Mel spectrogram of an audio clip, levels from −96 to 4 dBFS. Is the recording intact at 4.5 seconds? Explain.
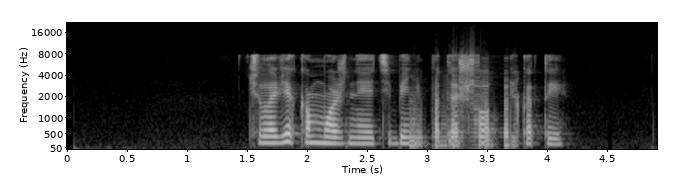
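No. From 4.50 to 4.53 s the speech drops out completely for 38 ms, then resumes where it stopped. This is a Bluetooth stall. Radio interference likely delayed packets, so the headphones' buffer emptied and playback paused until the resent data arrived.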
